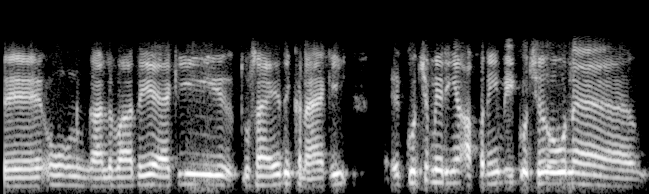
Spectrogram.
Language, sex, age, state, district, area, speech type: Dogri, male, 30-45, Jammu and Kashmir, Reasi, urban, conversation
